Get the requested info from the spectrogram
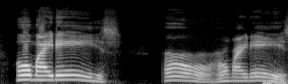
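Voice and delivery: slow, botched, put-on posh British accent. Attempting a posh British accent for a catchphrase: bad posh British accent. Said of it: "in a posh Brit-".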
